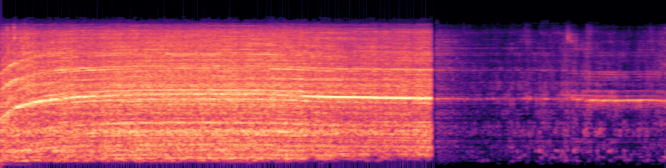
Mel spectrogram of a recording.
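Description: Electric meat grinder switching on and running, its motor whine rising in pitch over the first second and then holding steady while onion and meat are pushed through the mincing plate. About four seconds in the sound drops suddenly to a much fainter steady hum.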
